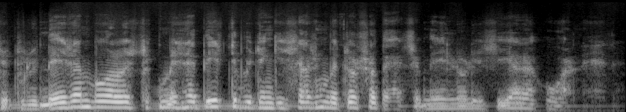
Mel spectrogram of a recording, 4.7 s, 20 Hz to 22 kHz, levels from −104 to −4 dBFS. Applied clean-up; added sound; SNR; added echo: neural mask model RNNoise.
